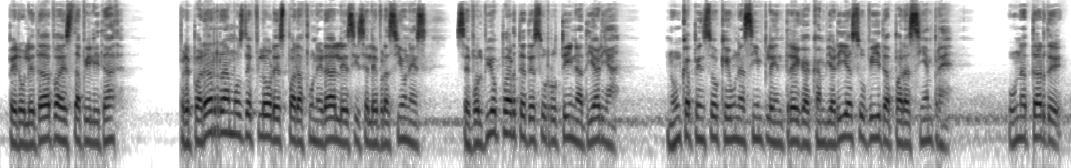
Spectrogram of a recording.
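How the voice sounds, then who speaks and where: A man reading scripted first-person horror stories in a steady, measured way. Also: fairly high pitch, slight background noise. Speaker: horror story narrator.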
